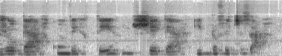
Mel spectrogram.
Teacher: Exemplos típicos da fala brasileira, em qualquer variedade linguística, da eliminação do som do R final na pronúncia das formas verbais no infinitivo.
